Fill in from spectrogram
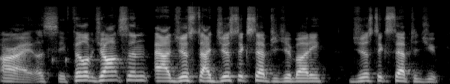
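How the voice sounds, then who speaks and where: Male streamer host, slightly high, bright and crackly voice, blunt and profane, loose joking chat. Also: normal speed. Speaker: channel host. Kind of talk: casual livestream chat reading viewer comments.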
